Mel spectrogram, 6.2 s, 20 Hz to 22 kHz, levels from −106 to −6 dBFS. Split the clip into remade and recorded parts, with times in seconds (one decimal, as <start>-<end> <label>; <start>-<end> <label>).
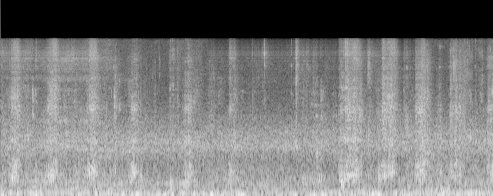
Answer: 0.0-1.2 remade; 1.2-2.6 recorded; 2.6-5.3 remade; 5.3-6.2 recorded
